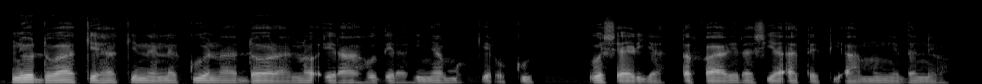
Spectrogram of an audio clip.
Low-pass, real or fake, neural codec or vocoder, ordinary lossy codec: 10.8 kHz; real; none; none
